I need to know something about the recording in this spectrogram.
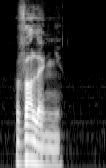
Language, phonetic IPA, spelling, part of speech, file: Polish, [ˈvalɛ̃ɲ], waleń, noun, Pl-waleń.ogg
